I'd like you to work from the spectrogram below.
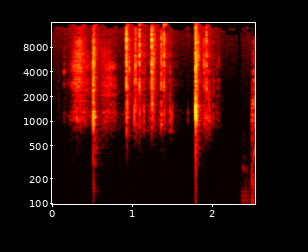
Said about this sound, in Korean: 그러니까 마우스를 여기다 갖다 놓고 사진을 클릭해서.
